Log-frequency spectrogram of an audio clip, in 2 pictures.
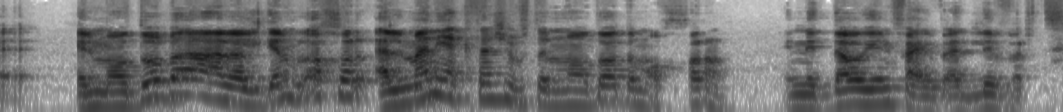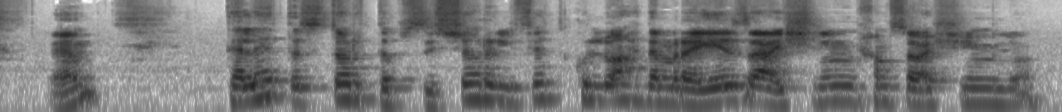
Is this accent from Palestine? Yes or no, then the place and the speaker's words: no; Egypt; لو الناس عندنا في مصر بتتغدى الساعة 4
